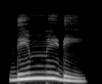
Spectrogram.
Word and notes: ದಿಮ್ಮಿಡಿ: dimmiḍi

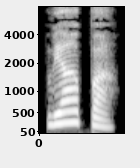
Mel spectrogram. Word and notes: ವ್ಯಾಪಿ: vyāpi

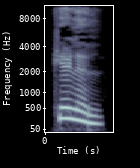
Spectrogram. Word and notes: ಖಳಲ್: khaḷal

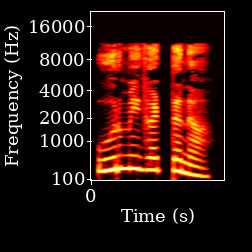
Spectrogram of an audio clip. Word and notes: ಊರ್ಮಿಘಟ್ಟನ: kannada

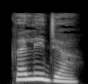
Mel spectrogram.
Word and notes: ಕಲಿಜ: kalica

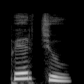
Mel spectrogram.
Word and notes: ಪೆರ್ಚು: percu

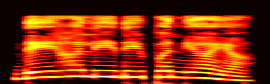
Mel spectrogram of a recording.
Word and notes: ದೇಹಲೀದೀಪನ್ಯಾಯ: dēhalī dīp nyāya

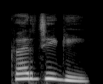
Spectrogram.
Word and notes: ಕರಿಜಿಗಿ: karijigi

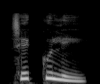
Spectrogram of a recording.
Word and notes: ಚೆಕ್ಕುಲಿ: cekkuli

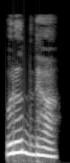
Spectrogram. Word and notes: ವೃದ್ಧೆ: Kannada

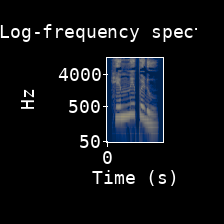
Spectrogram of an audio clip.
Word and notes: ಹೆಮ್ಮೆಪಡು: hemme paḍu

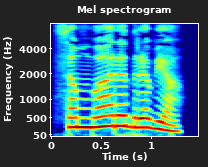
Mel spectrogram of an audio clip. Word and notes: ಸಂಬಾರದ್ರವ್ಯ: kannada

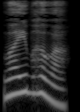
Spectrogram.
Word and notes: ವೈಭವ: Kannada

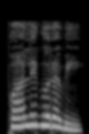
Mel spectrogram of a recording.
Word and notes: ಪಾಲೆಗೊರವಿ: pālegoravi

